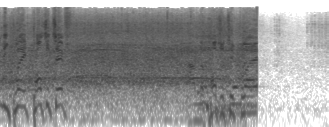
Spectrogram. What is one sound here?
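A few men clap their hands.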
